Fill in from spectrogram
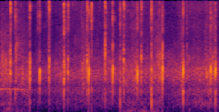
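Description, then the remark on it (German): Audience applause welcoming the guests: a steady patter of many hands clapping at once, sharp bright claps rising out of a dense wash, moderately loud and without any voices. “Applaus nochmal. Vielen Dank.”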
